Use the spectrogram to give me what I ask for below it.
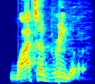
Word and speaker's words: Watabringuh: My stuff is so confusing to say, and that's spelled WATABRINGUH. Watabringa. I purposefully misspelled that because I thought it was clever.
